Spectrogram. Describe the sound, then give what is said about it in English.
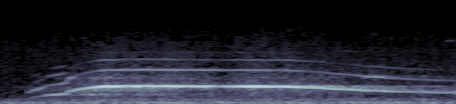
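A single wolf howl from Mardian, a wolf man, swells upward, holds a long steady note, then slowly sags toward the end. It's clear over a faint low rumble, with no talking. “Alas, poor Mardian. Come nearer, poor wolf man.”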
